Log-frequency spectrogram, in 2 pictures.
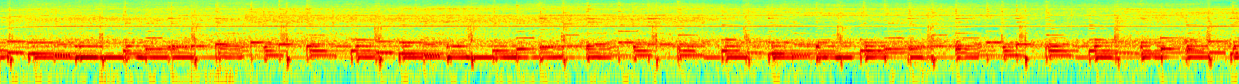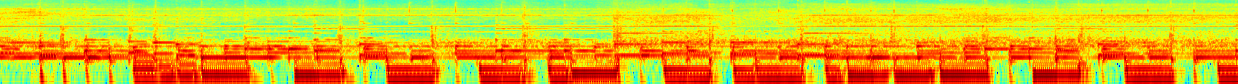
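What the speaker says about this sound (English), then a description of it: "I take a hairdryer and dry as I go over it with the sponge." A hairdryer blowing steadily at close range while damp chalk paint is dried on an old dresser being restyled, a continuous whirring hiss throughout, joined midway by a rhythmic rubbing or scraping from the sponge.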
